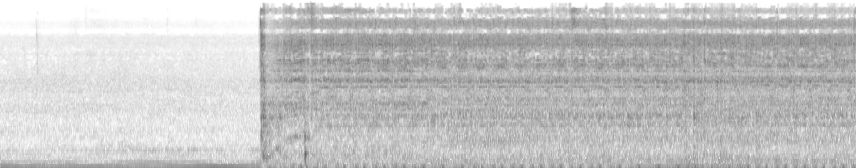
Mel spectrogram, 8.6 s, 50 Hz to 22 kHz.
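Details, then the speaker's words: New Westinghouse 20,000-watt portable generator with starter fluid added: rhythmic cranking at about two and a half beats a second with a couple of sputters, but it never catches. No fuel comes from the line, which is clogged. "So, you see I've been trying to crank it, put a little starter fluid in it, it tries to run."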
